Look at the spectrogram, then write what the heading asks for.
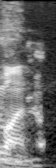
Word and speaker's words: Boban: You guys know Boban. You guys know who I'm talking. Eric, it's Boban. Can you pronounce it?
